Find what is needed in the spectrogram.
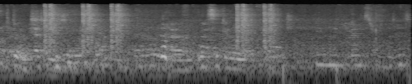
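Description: Indistinct voices talking quietly in a room, with several short, sharp clicks scattered through.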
